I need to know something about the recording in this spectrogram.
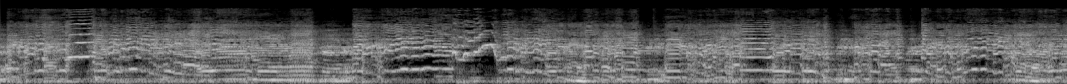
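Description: Saxophone run through effects pedals, a dense, continuous layered wash of many overlapping pitches that shift and bend.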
